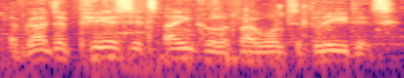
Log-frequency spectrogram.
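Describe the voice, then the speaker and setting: An actor playing a grim, determined human captain in a video game, dry and resolute. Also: male voice, lowish voice, steady tone, fast, heavy background noise, natural voice. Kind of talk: video game character acting. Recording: loud music over the voice.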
